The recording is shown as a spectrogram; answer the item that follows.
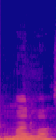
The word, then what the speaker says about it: manhwa: But it's actually a manhwa, I believe it's Yeah. pronounced. Yeah, manhwa.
